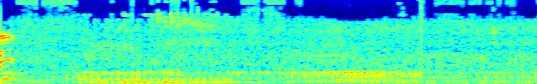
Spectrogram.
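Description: Street traffic heard from a moving bicycle: motorcycle and car engines running nearby over a steady low rumble of road and wind noise, with a steady hum throughout.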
